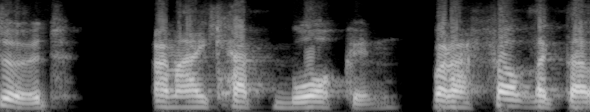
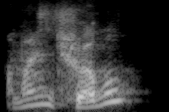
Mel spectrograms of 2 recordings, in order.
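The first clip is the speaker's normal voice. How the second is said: higher, softer, rising question; worried child's question; 5 semitones higher, 5 dB quieter, faster than usual. Retold or imitated. Child nervously asking mother about the stranger, timid. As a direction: ask it small and unsure, lifting at the end.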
